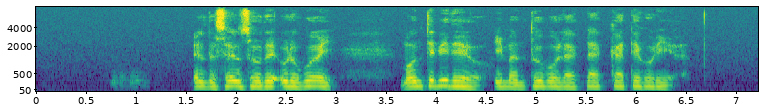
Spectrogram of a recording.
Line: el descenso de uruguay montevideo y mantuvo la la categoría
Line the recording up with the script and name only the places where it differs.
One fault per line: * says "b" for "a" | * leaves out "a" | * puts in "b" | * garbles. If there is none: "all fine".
all fine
